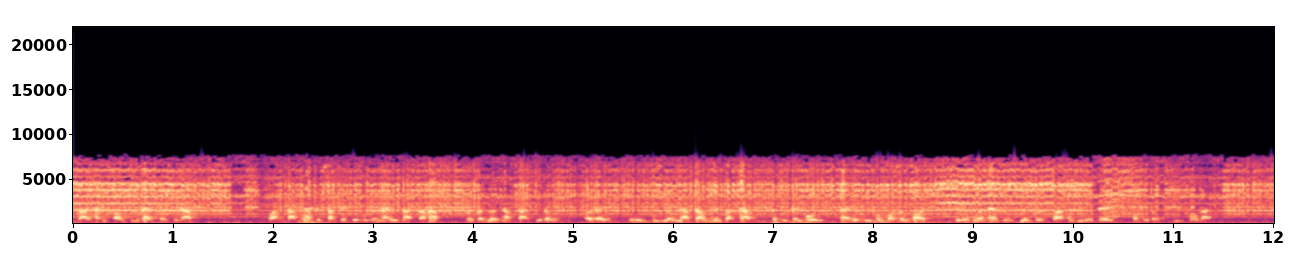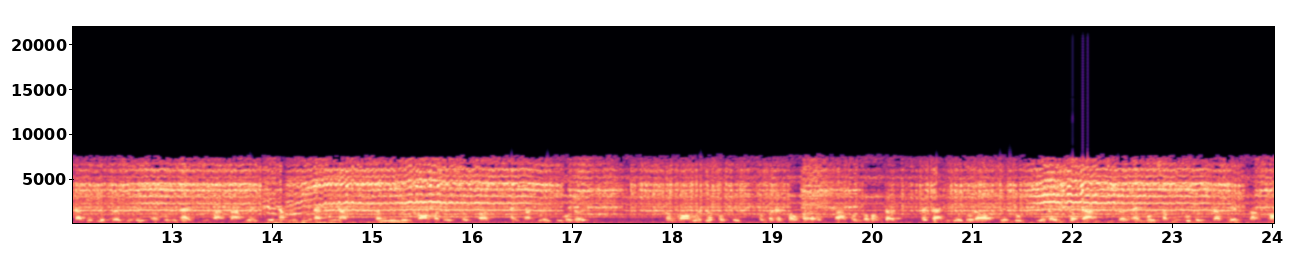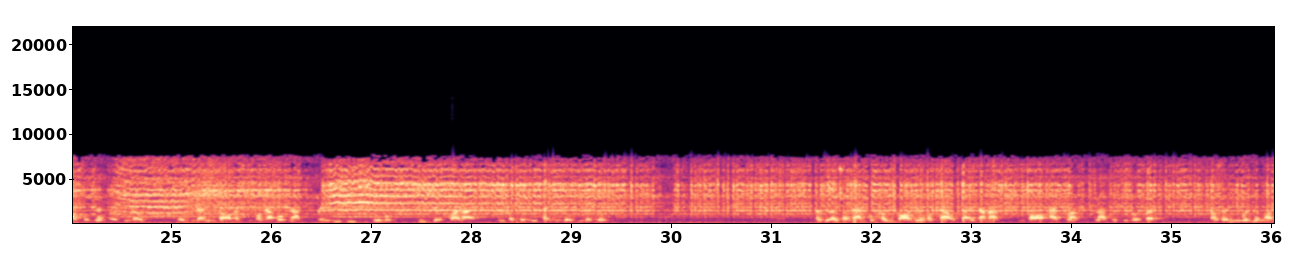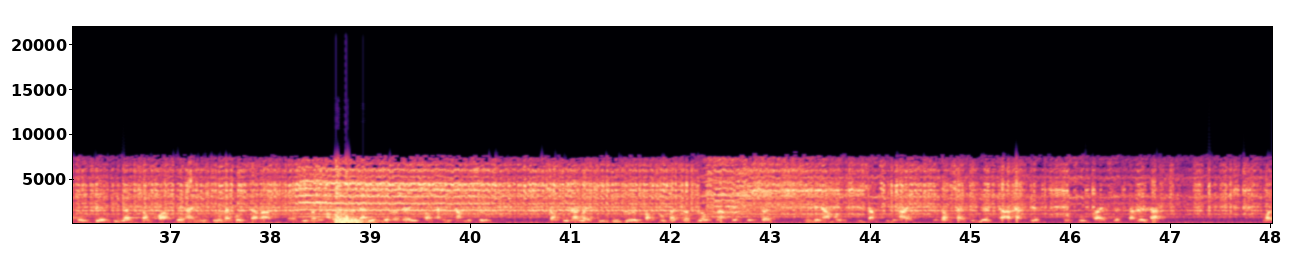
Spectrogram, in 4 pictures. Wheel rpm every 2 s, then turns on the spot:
200, 200, 200, 200, 200, 200, 190, 170, 200, 200, 200, 200, 200, 200, 200, 200, 200, 200, 190, 200, 200, 200, 200, 200.
none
